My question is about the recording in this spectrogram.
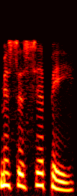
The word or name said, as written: Mississippi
